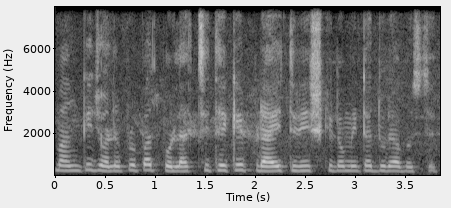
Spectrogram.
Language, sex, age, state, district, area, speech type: Bengali, female, 60+, West Bengal, Purba Bardhaman, rural, read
